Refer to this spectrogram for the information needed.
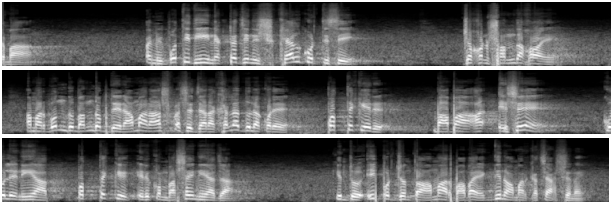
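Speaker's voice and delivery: normal talking voice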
